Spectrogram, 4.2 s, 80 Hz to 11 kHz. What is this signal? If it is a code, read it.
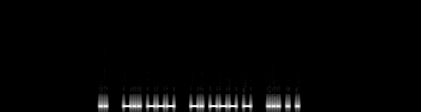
Morse code, heard as a keyed tone, about 50 wpm, 700 Hz. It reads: I DO NOT SEE
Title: Sets of 4 Words 50wpm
